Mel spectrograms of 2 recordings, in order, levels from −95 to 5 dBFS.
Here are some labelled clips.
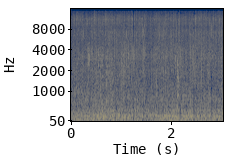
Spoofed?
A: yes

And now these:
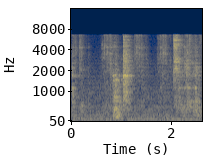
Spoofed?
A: no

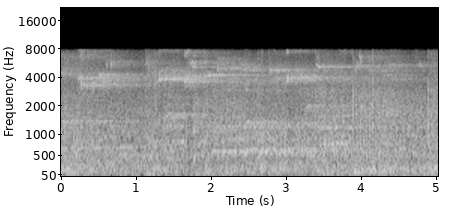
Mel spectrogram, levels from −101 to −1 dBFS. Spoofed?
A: no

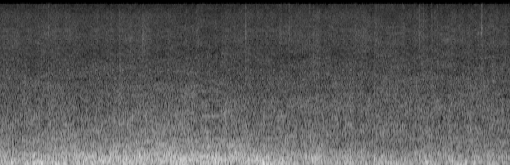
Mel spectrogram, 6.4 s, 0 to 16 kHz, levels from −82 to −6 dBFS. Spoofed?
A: yes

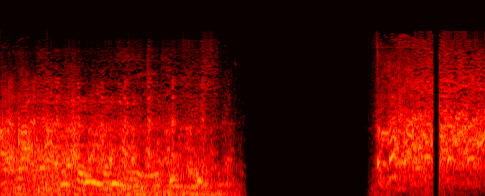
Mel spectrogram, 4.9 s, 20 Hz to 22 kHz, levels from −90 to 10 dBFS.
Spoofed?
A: no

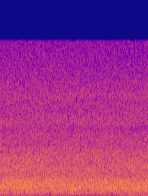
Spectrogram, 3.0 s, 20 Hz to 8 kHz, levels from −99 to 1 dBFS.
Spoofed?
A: no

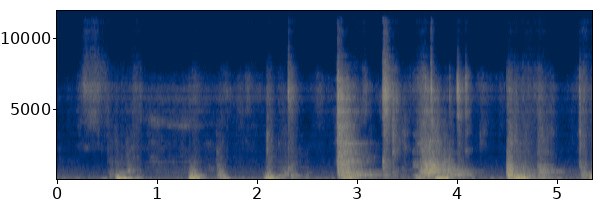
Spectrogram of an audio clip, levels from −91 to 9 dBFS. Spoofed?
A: yes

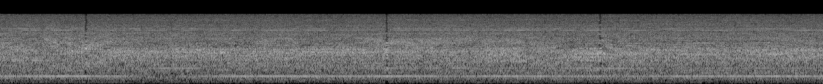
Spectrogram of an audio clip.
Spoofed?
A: no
